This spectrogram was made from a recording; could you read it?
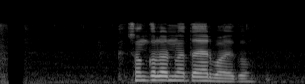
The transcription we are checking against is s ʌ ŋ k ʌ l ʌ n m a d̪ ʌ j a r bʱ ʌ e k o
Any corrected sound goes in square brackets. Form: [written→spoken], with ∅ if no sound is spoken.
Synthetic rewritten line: s ʌ ŋ k ʌ l ʌ n m a [d̪→t̪] ʌ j a r bʱ ʌ e k o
